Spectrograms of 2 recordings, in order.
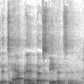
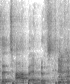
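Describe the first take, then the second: First: The second word has the vowel of 'tap'. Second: The second word has the vowel of 'top'. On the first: This is how it sounds in the local accent. "I thought it was the T A P" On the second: This is the standard form of the word. "It's the top end of Stevenson"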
